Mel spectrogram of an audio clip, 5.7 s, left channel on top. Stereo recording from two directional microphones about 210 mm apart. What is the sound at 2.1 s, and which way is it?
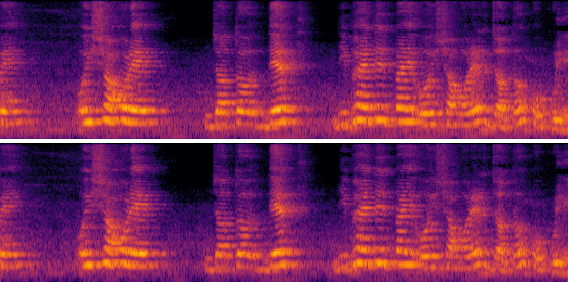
A woman's voice, 20° left (ahead or behind).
